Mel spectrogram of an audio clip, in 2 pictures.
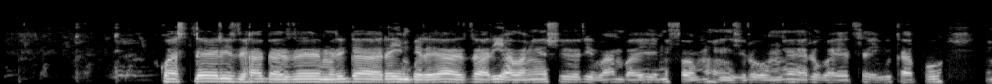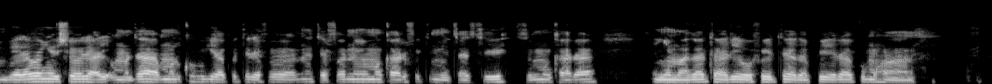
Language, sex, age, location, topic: Kinyarwanda, male, 50+, Musanze, government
